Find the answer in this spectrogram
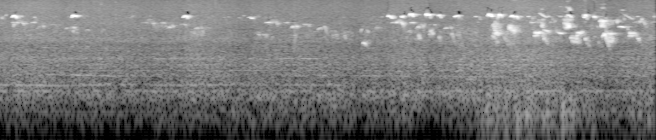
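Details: Black-collared starling: a few thin, high, isolated notes at first, then from about the midpoint a dense, overlapping chatter of squeaky and whistled calls builds up and continues to the end.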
